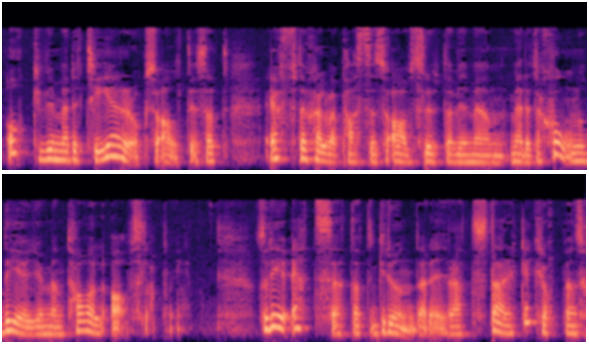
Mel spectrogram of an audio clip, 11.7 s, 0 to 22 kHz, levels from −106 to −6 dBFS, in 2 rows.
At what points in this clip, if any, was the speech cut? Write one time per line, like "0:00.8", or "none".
0:10.3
